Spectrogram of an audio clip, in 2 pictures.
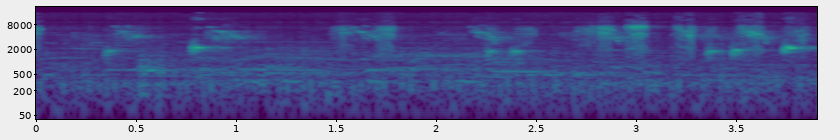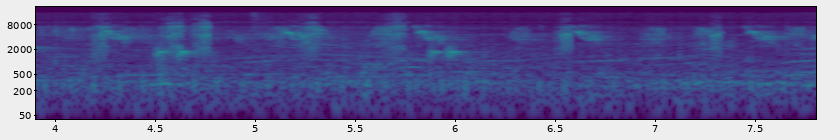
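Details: Yellow-vented bulbul feeding and putting worms in its mouth; short sharp chirps and clipped notes repeat irregularly, several brief tonal whistles stand out, over steady low background hum.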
